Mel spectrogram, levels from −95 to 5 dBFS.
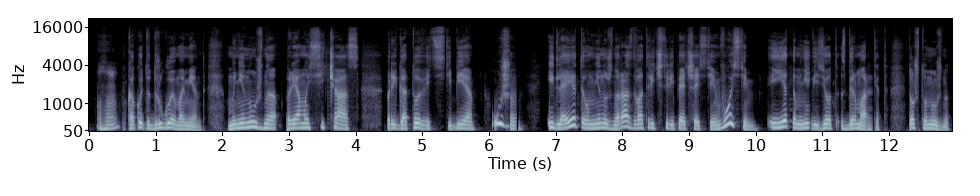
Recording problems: choppy; very; from 3.5 to 7 s and from 9 to 12 s; 13% of the speech affected

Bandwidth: 16 kHz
